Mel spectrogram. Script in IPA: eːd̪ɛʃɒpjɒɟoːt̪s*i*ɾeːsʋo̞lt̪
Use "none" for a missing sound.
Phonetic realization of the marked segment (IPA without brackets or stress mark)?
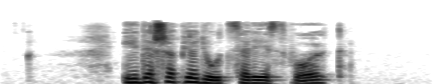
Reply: ɛ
